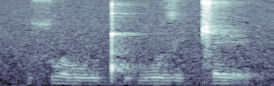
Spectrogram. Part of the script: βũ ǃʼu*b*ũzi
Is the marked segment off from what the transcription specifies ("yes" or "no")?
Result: no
